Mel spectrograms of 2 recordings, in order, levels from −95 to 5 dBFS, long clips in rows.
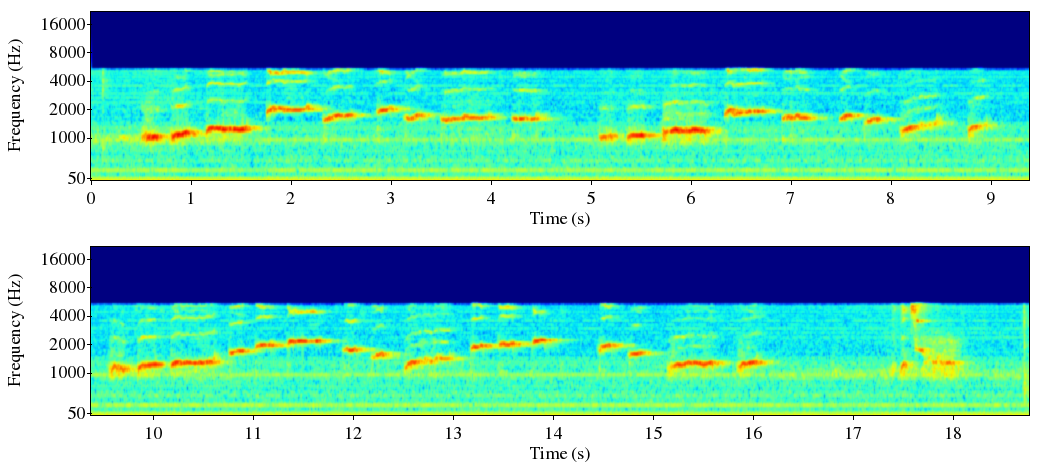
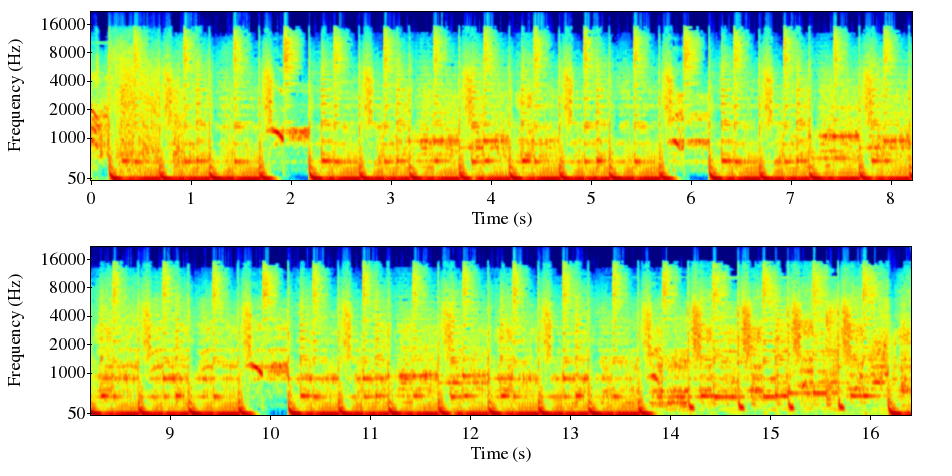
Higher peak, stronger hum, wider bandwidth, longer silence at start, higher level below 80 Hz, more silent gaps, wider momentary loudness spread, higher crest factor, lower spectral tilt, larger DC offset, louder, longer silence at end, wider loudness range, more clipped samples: about the same, 0 dBFS vs 0 dBFS; neither; second, 5.4 kHz vs 16 kHz; about the same, 0 s vs 0 s; second, -44 dBFS vs -6 dBFS; neither; first, 20 LU vs 2 LU; first, 16 dB vs 4 dB; second, -0.5 dB/octave vs -4 dB/octave; first, 2% vs under 0.1%; second, -14 LUFS vs -7 LUFS; about the same, 0 s vs 0 s; first, 5 LU vs 1 LU; second, under 0.1% vs 1%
